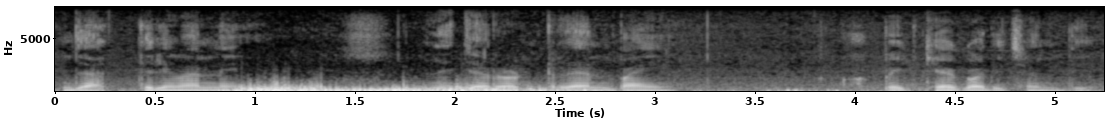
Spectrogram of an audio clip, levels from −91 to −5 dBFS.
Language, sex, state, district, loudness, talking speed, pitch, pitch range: Odia, male, Odisha, Khordha, -16 LUFS, 70 wpm, 100 Hz, 95-105 Hz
